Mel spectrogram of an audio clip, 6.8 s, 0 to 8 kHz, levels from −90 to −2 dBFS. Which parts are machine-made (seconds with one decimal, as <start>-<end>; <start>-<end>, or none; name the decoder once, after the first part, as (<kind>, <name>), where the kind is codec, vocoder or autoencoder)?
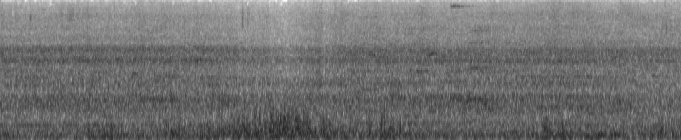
none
